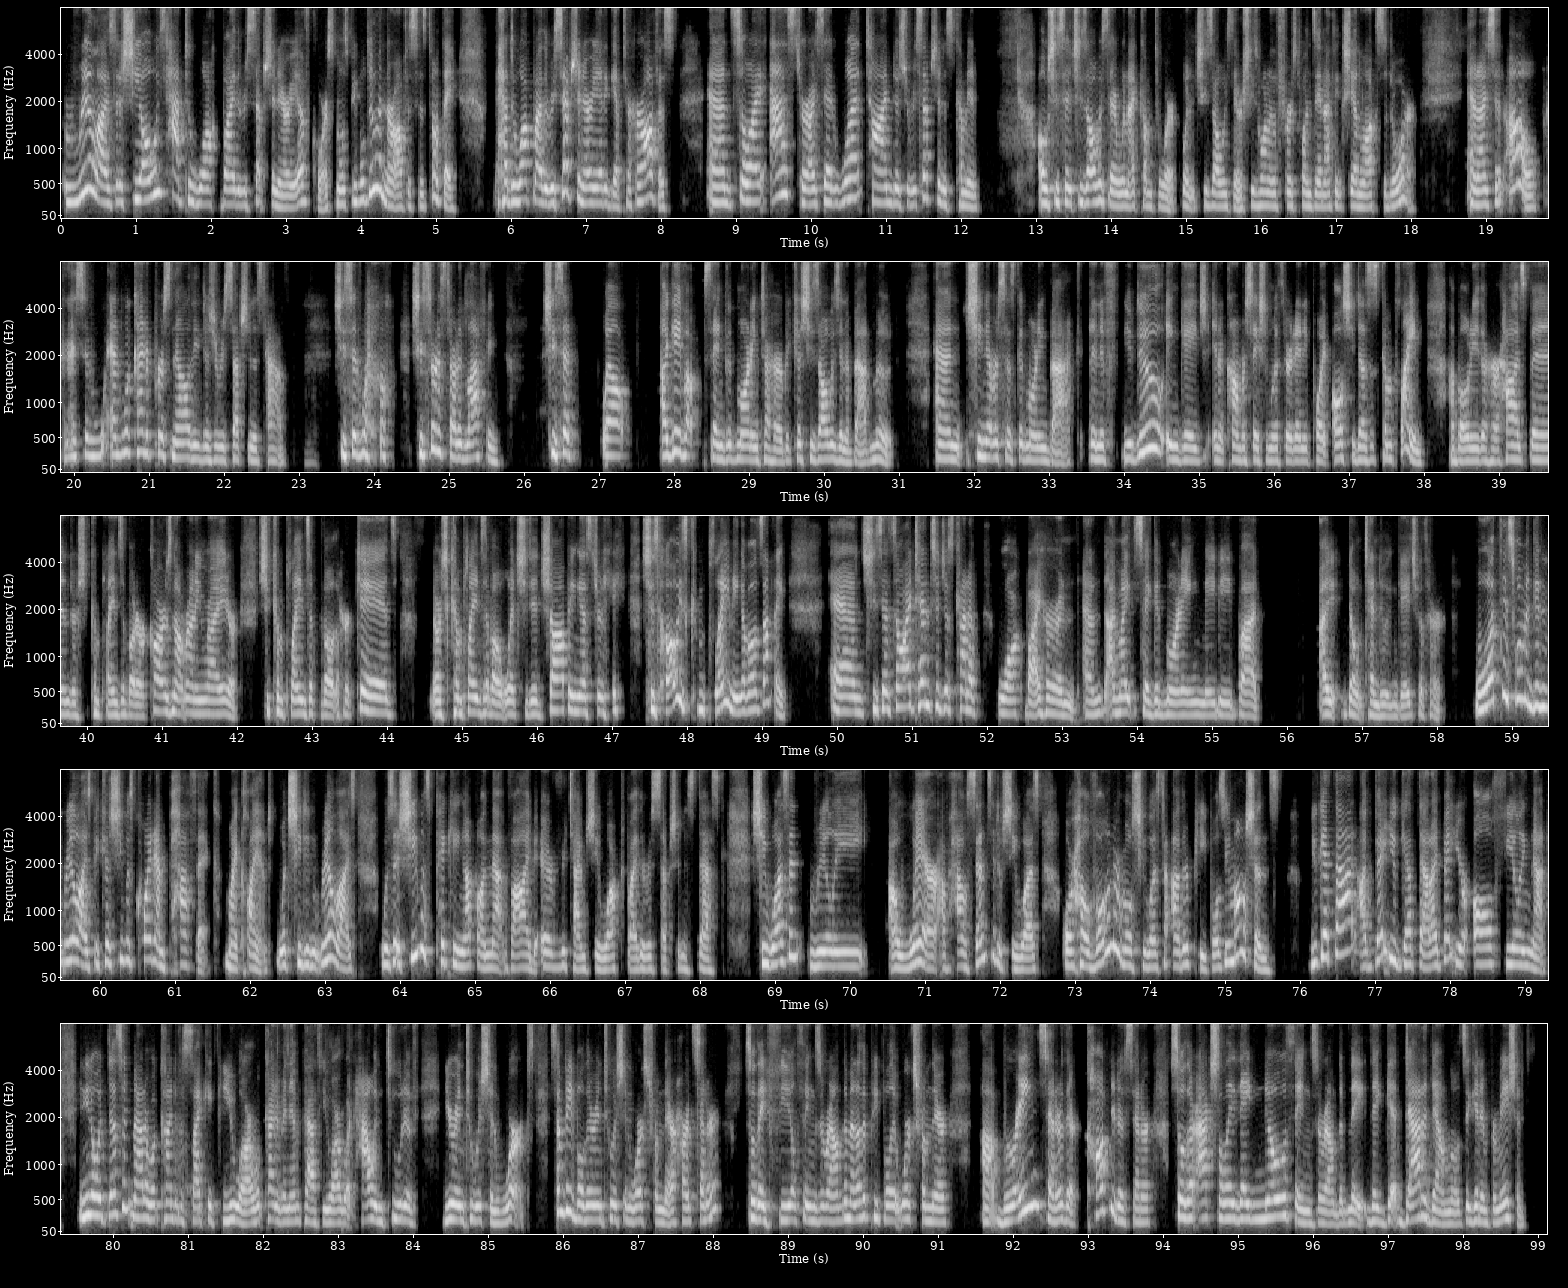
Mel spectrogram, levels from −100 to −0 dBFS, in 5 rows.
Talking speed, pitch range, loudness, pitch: 205 wpm, 180-240 Hz, -21 LUFS, 205 Hz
